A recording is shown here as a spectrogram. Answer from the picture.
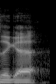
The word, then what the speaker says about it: Sziget: Sziget, is that how you pronounce it? I've only ever read it. – No, yeah, so it's Sziget in Budapest.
